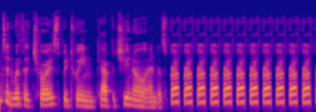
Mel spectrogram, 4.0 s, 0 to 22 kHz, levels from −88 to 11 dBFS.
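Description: From 2.24 s to the end, a broken-record loop replays one 164 ms slice eleven times, likely a stalled player; the repeats are identical, unlike stuttering.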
